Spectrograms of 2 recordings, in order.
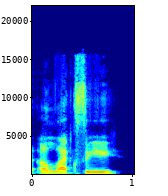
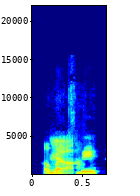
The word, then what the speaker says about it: Alexei: And Alexei, I think that's how you pronounce it. It's Alex with an E-I on the end. Alexei.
